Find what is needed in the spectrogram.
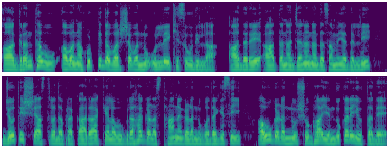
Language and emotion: Kannada, neutral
